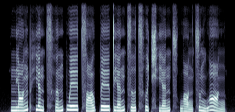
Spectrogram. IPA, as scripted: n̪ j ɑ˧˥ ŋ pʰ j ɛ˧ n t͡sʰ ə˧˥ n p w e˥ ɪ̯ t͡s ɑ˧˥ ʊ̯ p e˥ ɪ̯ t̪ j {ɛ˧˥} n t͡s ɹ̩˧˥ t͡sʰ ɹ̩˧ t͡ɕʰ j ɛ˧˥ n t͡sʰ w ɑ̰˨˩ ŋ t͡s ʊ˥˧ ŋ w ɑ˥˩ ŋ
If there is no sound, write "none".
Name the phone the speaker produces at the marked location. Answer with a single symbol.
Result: ɛ˧˥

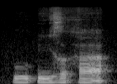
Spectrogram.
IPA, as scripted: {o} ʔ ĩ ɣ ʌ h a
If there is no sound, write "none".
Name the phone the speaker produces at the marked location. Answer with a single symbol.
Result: u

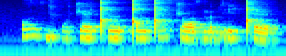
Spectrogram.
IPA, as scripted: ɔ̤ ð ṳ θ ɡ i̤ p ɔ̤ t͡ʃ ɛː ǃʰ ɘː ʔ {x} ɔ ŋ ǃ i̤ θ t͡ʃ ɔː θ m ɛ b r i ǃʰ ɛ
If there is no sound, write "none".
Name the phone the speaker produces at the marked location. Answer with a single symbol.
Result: ǃ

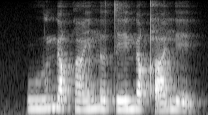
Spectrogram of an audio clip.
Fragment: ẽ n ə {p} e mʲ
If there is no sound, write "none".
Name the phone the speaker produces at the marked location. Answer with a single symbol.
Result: t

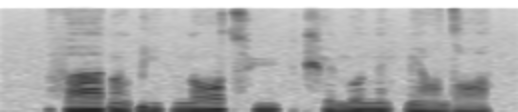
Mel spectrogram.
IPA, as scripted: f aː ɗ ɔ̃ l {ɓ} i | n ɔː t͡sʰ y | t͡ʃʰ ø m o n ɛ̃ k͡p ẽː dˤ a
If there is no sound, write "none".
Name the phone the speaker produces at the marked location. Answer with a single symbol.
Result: ɓ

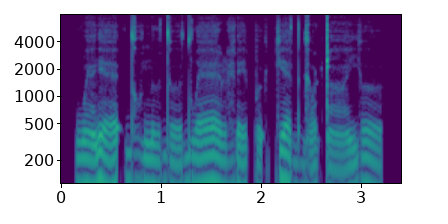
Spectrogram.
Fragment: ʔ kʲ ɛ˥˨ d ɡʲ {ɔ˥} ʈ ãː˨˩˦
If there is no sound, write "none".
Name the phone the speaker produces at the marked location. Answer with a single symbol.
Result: ɔ˩˥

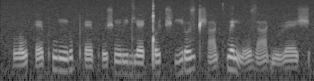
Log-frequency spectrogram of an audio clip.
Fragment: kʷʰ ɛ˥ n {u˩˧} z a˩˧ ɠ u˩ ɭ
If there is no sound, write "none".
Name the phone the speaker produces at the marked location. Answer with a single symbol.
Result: o˩˧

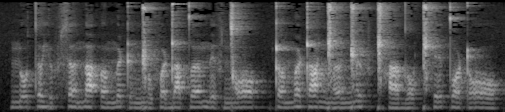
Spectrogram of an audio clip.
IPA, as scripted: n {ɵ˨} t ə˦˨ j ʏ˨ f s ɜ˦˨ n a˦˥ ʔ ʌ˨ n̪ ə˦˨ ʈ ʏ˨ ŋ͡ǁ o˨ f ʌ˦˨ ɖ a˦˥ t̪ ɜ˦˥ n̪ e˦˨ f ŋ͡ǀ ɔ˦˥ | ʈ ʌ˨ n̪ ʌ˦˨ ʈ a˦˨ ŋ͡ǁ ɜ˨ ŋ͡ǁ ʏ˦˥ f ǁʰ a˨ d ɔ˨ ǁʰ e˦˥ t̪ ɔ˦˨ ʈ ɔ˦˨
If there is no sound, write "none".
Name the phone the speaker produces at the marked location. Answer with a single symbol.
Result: o˨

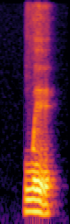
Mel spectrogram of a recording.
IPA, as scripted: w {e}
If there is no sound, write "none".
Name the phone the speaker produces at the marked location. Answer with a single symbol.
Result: e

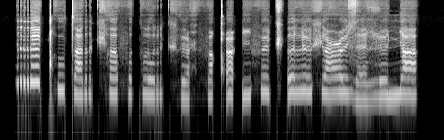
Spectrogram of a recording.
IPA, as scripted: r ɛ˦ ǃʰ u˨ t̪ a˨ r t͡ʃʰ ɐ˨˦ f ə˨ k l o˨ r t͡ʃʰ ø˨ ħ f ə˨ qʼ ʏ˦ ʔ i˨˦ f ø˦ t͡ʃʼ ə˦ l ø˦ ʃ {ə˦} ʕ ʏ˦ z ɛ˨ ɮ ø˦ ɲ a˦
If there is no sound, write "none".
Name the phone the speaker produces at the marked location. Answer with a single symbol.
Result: ə˦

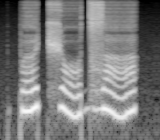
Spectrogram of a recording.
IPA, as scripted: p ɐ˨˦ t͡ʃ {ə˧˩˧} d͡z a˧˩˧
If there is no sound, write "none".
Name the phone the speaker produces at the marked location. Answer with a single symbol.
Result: ɔ˧˩˧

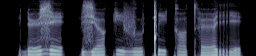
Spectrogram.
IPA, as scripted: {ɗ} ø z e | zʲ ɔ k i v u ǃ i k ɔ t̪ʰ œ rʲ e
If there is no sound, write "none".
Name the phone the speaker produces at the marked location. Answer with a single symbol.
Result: ɗ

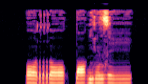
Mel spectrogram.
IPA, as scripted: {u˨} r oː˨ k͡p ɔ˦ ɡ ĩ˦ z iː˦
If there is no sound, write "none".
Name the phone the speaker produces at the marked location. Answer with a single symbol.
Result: o˨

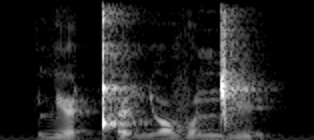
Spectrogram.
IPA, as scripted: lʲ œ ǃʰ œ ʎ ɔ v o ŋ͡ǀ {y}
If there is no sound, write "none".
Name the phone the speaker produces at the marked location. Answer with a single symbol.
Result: y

